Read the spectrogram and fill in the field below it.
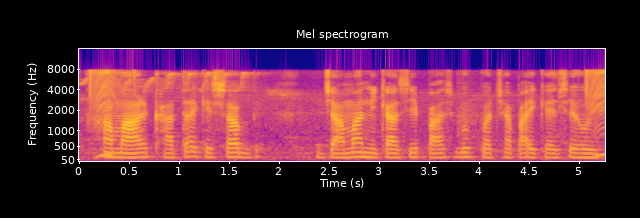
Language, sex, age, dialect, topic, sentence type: Bhojpuri, male, <18, Southern / Standard, banking, question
